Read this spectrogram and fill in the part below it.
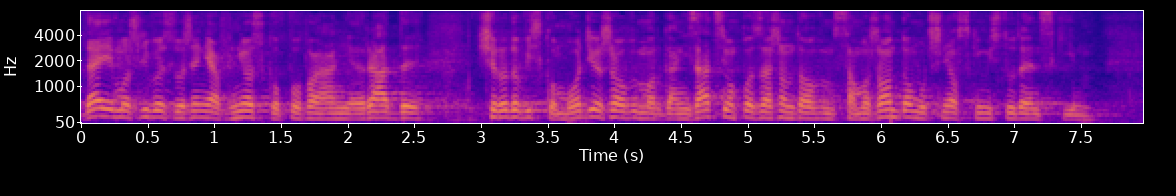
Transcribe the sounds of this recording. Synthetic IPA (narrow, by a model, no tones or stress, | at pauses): d̪ajɛmɔʐlʲivɔʑzwɔʐɛɲavɲɔskuɔpɔvaaɲɛɾad̪ɘ | ɕɾɔd̪ɔvʲiskɔmwɔd͡ʑɛʐɔvɘmɔɾɡaɲizat̪sʲjɔ̃w̃pɔzaʐɔnd̪ɔvɘmsamɔʐɔnd̪ɔmut͡ʂɲɔfskʲimist̪ud̪ɛnt̪skʲim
